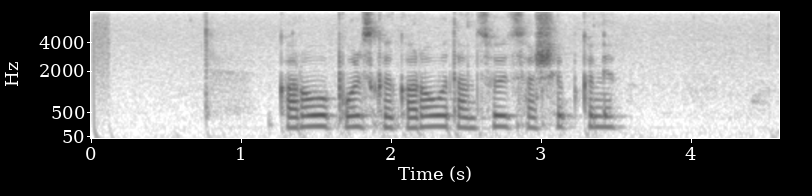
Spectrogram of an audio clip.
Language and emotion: Russian, neutral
